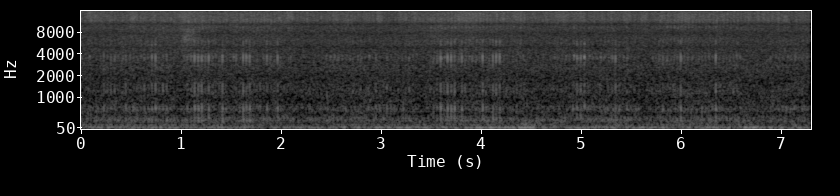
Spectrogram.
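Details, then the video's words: Low continuous purring from Mooni, a fluffy four-month-old British Longhair kitten, as she is stroked while resting; the even rumble pulses rapidly beneath quiet brushing sounds from the petting hand. "Pet a fluffy purring kitten - British Longhair cat"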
